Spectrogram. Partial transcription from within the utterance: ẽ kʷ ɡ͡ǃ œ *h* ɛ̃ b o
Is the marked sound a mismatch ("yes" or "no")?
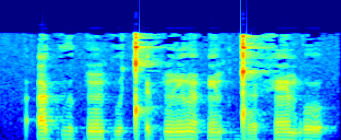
no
